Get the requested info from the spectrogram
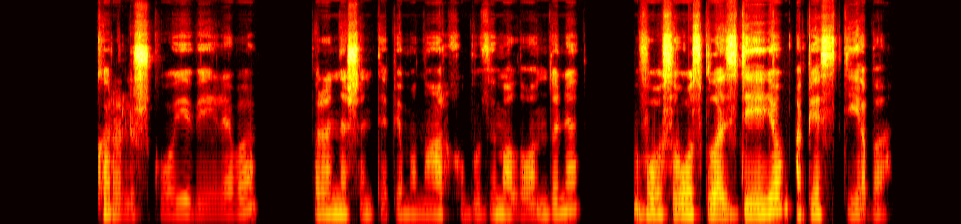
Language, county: Lithuanian, Panevėžys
